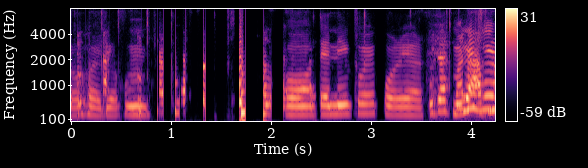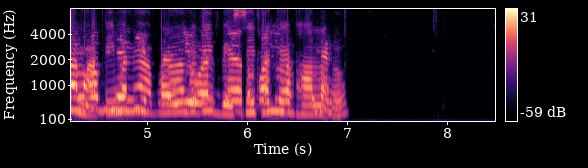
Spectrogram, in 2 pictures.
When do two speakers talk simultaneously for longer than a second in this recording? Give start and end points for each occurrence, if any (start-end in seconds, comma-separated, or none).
3.6-6.9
